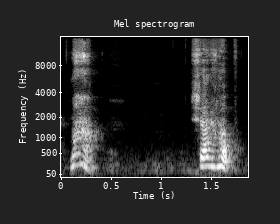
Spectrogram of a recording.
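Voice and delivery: joking high-pitched mock snap at mom; mock exasperated snap. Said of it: "I didn't say shut up".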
